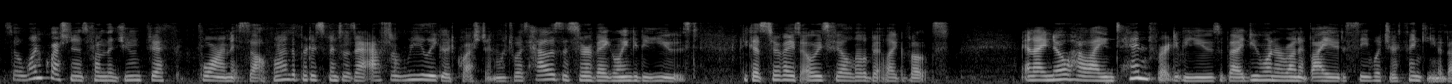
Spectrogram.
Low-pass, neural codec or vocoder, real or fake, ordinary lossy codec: 7.2 kHz; codec, 44.1 kHz, 3.4 kbps, Pupu-Codec; fake; Opus, 64 kbps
